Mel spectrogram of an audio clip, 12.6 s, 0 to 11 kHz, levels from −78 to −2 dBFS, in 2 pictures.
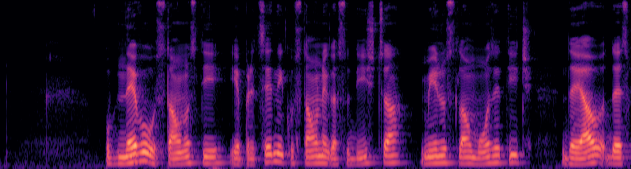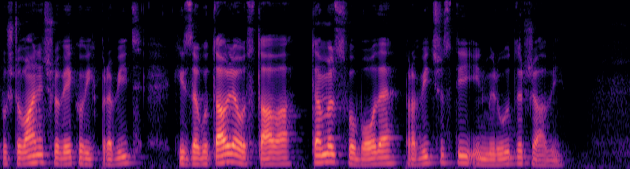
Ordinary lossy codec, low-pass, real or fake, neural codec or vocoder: none; none; real; none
